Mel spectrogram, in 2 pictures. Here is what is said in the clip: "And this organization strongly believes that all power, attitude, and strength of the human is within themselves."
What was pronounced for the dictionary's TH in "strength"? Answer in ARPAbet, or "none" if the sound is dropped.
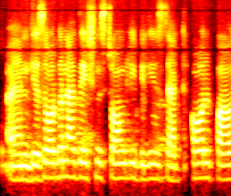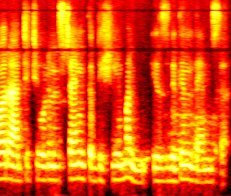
T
